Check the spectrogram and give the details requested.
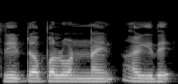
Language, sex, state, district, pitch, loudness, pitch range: Kannada, male, Karnataka, Koppal, 145 Hz, -17 LUFS, 140-145 Hz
